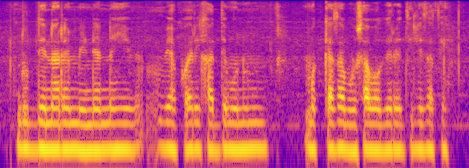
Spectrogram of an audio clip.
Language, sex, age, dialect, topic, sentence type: Marathi, male, 60-100, Standard Marathi, agriculture, statement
